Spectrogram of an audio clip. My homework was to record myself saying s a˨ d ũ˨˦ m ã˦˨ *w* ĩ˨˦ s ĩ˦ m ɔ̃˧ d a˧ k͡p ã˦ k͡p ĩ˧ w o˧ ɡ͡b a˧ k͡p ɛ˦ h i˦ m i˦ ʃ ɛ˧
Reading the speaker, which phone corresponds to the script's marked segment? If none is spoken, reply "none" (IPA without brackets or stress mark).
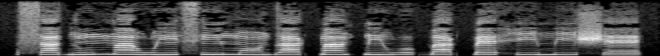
w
